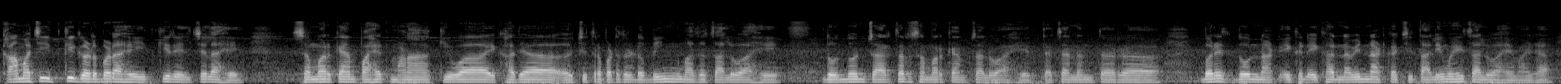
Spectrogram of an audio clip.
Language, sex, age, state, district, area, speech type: Marathi, male, 45-60, Maharashtra, Thane, rural, spontaneous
